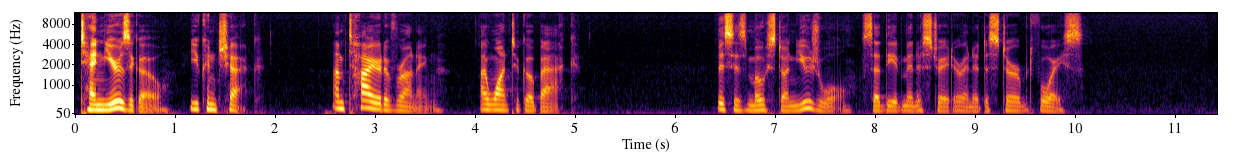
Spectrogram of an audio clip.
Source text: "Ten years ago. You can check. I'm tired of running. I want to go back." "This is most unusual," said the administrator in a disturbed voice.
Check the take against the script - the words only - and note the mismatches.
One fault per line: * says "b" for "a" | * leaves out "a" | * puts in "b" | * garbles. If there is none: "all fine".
all fine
